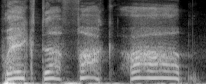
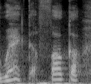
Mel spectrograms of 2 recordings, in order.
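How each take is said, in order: First: High, drawn-out imitation of screaming; mock scream. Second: High-pitched but softened mock yell; retold scream, held back. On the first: Brother screaming to wake sleeper, mock scream. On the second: Brother waking him, retold as softened high yell. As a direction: replay the brother's yell at reduced volume. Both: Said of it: "just screaming, saying".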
